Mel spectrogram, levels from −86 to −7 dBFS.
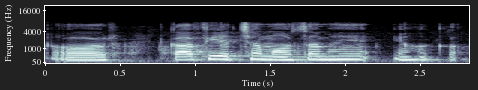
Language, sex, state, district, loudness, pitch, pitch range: Hindi, male, Madhya Pradesh, Bhopal, -15 LUFS, 175 Hz, 160-185 Hz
